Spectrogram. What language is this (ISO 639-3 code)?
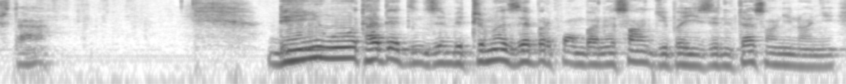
ron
